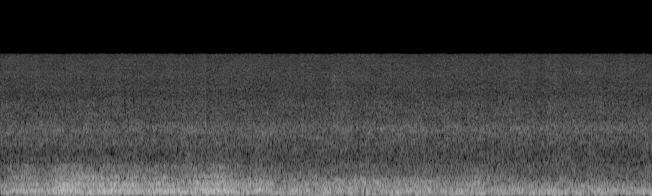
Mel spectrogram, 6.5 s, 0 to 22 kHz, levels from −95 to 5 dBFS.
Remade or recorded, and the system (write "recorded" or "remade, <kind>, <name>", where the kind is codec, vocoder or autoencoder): remade, codec, DAC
